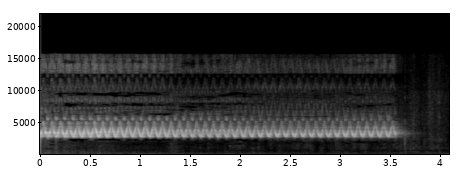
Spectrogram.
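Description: A loud electronic buzzer sounds in one continuous warbling tone for about three and a half seconds, then cuts off abruptly, heard alone with no talk.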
